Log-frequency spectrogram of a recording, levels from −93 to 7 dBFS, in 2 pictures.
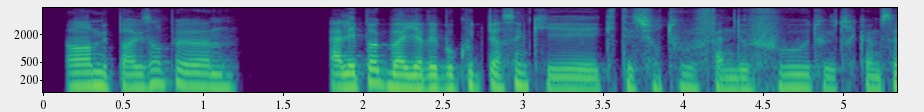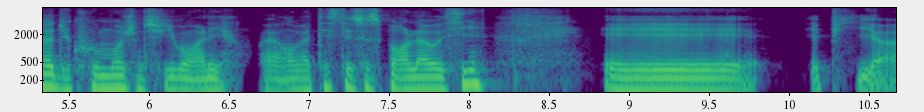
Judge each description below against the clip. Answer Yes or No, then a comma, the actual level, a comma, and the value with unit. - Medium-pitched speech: No, low, 120 Hz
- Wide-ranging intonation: No, average, 3.3 semitones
